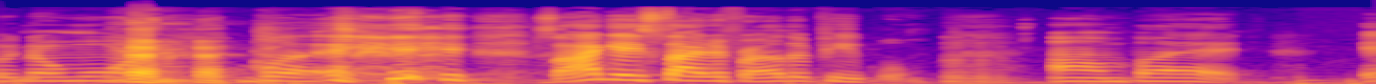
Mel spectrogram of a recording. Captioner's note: laughter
